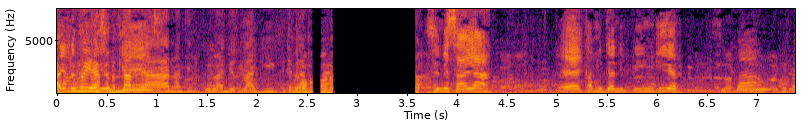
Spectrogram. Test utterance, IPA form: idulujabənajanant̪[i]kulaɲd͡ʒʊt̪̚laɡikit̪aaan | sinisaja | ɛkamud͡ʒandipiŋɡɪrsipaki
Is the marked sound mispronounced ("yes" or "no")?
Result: no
